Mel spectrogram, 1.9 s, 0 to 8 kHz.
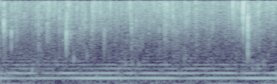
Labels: {"label": "biophony, midshipman", "recorder": "SoundTrap 500"}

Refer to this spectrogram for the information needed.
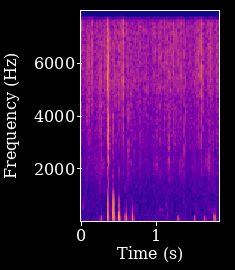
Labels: {"label": "biophony, knock", "recorder": "SoundTrap 600 or HydroMoth"}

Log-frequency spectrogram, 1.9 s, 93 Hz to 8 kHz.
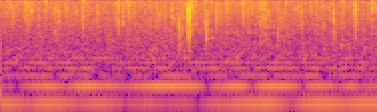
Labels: {"label": "biophony, midshipman", "recorder": "SoundTrap 500"}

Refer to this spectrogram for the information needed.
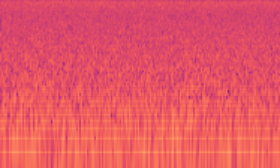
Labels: {"label": "ambient", "recorder": "HydroMoth"}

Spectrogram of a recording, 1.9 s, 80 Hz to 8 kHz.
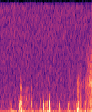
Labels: {"label": "biophony, knock croak", "recorder": "SoundTrap 300"}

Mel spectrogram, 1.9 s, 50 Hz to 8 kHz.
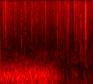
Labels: {"label": "biophony, growl", "recorder": "SoundTrap 500"}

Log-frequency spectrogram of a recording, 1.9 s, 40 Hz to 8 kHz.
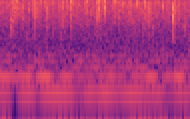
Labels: {"label": "biophony, midshipman", "recorder": "SoundTrap 500"}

